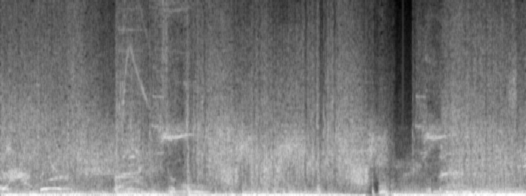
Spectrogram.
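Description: Blasts of energy crackle and roar.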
